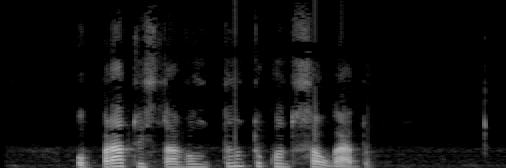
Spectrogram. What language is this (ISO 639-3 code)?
por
